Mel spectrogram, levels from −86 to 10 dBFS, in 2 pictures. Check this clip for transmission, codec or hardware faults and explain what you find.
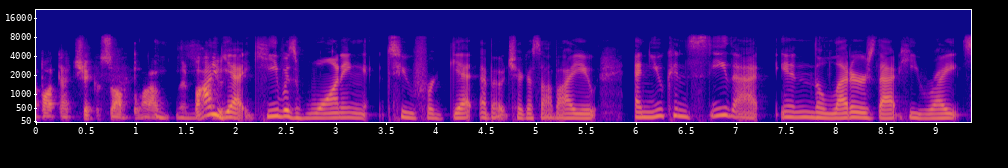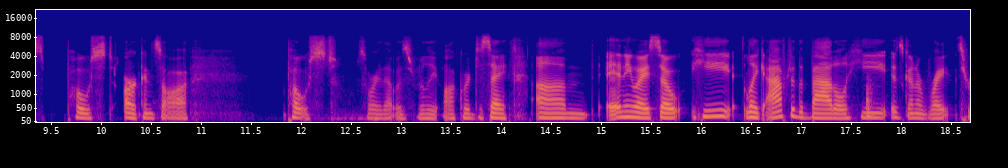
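No transmission, codec or hardware faults are audible here.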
